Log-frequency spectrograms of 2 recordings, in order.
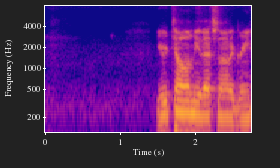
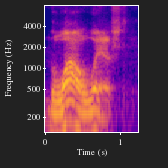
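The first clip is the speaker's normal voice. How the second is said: slow drawl; 5 dB louder, much slower than usual. Shown as a demonstration. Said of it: "slower drawl".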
